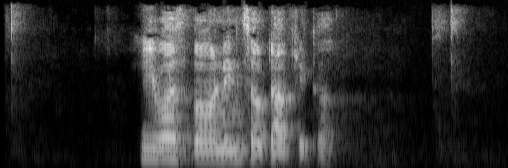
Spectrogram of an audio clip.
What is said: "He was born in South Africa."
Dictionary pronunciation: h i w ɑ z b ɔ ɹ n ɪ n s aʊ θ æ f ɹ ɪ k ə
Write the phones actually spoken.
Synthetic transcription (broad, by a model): h i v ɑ z b ɔ ɹ n ɪ n s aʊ t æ f ɹ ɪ k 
